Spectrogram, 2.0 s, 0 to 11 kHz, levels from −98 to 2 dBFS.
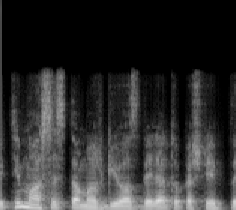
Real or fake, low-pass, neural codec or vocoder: fake; 7.2 kHz; codec, 16 kHz, 0.5 kbps, X-Codec, HuBERT features, trained on LibriSpeech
